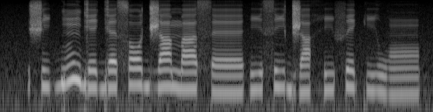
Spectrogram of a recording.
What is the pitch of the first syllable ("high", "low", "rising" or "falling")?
low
